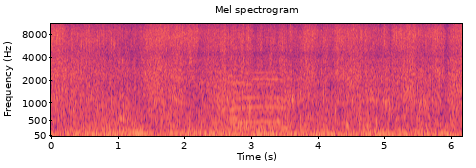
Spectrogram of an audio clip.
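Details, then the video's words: Bull cattle feeding on elephant grass: one fairly faint, drawn-out moo with a slightly arching tone in the middle of the stretch, partly buried under constant broadband noise and low rumble. "SUARA SAPI JANTAN MAKAN RUMPUT GAJAH 30 MENIT | SUARA SAPI MOO"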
